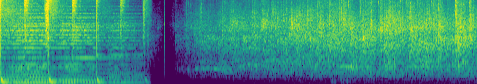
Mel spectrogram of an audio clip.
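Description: Audience applause at a church service welcoming the campus pastor team, a dense clapping wash that follows a short stretch of music and a brief near-silent gap, then holds steady to the end.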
